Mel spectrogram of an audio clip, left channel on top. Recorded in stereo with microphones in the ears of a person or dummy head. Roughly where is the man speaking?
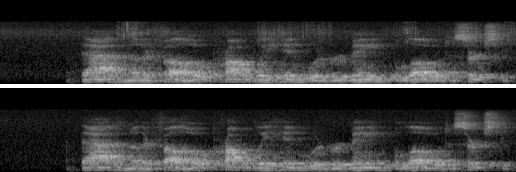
Centre.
